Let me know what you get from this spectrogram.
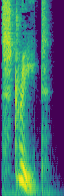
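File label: "street", English, British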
